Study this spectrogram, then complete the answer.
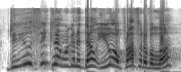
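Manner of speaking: astonished protest. Retold or imitated. Companions protest in disbelief.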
